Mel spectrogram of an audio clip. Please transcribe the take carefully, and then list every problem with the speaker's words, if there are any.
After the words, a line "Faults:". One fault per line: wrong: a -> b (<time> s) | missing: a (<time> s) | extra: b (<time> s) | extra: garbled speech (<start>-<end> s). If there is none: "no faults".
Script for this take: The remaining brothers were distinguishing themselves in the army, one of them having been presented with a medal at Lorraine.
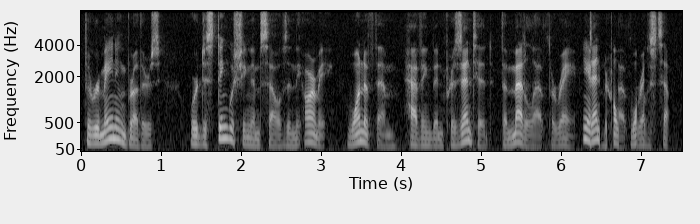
The remaining brothers were distinguishing themselves in the army, one of them having been presented a medal at Lorraine. [garbled]
Faults:
missing: with (5.2 s)
extra: garbled speech (6.3-7.4 s)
